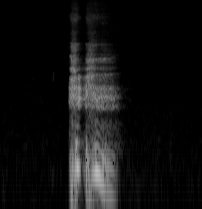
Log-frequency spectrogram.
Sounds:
Throat clearing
